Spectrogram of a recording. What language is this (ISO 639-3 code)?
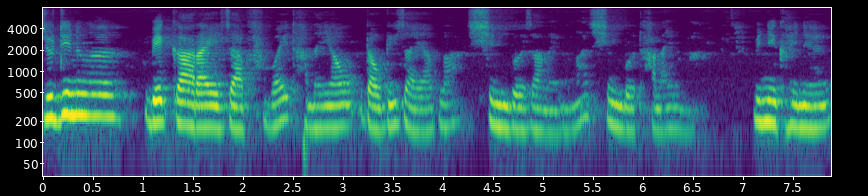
brx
